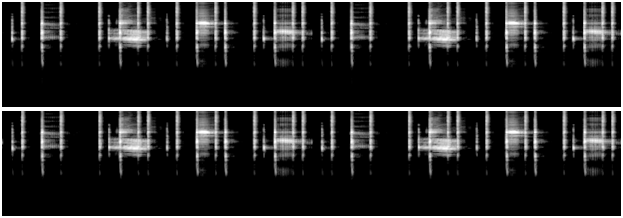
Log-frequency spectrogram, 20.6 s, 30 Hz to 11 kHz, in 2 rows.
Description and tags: pin glitch3
lo-fi, noise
